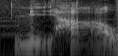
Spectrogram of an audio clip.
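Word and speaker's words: 你好: Entonces, cuando tenemos dos tercer tonos juntos, el primero de esos tonos se convierte en el segundo tono. Por ejemplo, ni hao, ni hao. Ni hao suena difícil de pronunciar y está raro, entonces cambiamos el ni y quedaría ni hao.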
